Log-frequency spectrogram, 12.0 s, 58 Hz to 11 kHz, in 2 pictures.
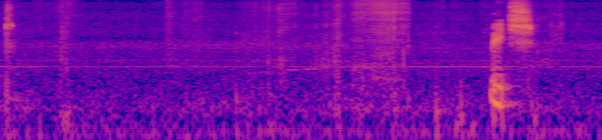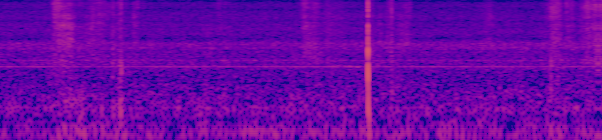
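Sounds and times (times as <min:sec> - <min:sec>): thread rustling through cloth: 0:00.1 - 0:04.8, 0:05.4 - 0:12.0.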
